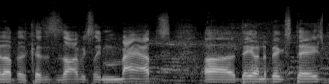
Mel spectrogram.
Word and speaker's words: MAB: MAB. That's how you pronounce it.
